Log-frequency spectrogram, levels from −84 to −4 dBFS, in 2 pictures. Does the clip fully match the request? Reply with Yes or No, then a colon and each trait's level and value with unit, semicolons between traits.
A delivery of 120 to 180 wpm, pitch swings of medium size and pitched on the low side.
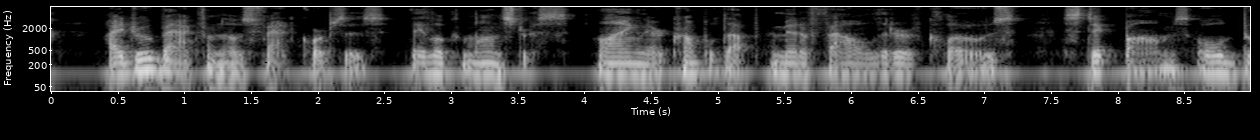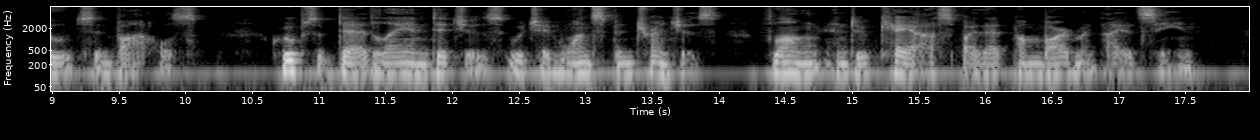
No: average, 150 wpm; narrow, 1.7 semitones; low, 120 Hz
